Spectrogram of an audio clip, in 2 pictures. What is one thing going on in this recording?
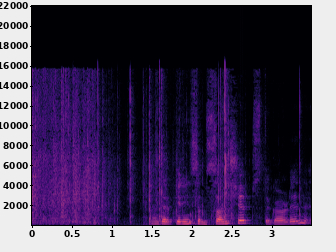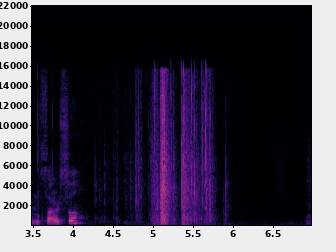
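A crisp packet crinkles.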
